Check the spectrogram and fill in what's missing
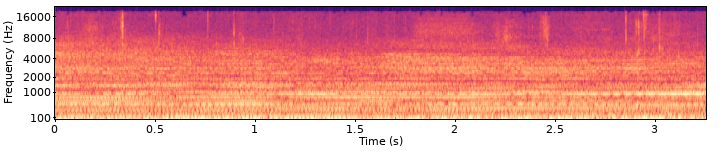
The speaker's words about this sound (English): Just gonna let the train finish out there, okay.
